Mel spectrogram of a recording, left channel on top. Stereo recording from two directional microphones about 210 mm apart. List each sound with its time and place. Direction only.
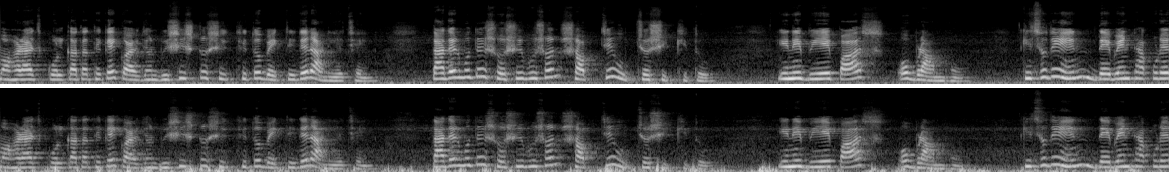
0.0 s a woman's voice: 35° left (ahead or behind)
7.8 s a woman's voice: 35° left (ahead or behind)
